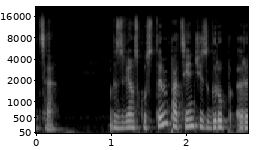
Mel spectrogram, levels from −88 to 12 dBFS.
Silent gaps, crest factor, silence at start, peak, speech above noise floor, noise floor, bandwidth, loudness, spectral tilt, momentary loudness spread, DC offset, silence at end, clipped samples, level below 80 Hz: none; 18 dB; 0 s; -16 dBFS; 38 dB; -71 dBFS; 17 kHz; -34 LUFS; -4 dB/octave; 11 LU; under 0.1%; 0 s; under 0.1%; -64 dBFS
